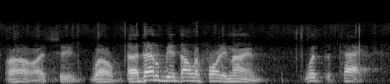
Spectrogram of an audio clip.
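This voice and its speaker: An actor playing a plain-spoken rural gas station attendant in a radio play, with folksy, easygoing talk. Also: male voice, mid-range voice, expressive, moderate pace, natural voice. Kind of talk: radio drama acting. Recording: dull lo-fi with faint hiss.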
